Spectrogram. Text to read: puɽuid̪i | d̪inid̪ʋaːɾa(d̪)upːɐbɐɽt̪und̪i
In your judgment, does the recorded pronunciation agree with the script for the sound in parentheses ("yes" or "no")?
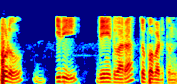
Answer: no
